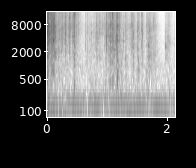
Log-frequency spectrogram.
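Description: Trading cards and their clear plastic sleeves and holders being handled and shuffled: crinkling, rustling plastic, sharpest at the very start and thinning out after about a second. A low steady hum runs underneath.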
